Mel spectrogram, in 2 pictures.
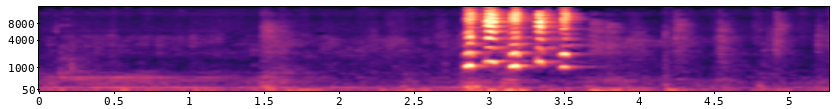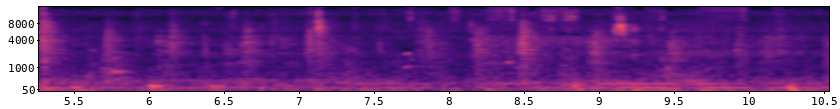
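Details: Five-week-old bottle-fed rescue puppies indoors; a sudden burst of four or five rapid, high, squealing yelps near the third second, then soft shuffling, faint squeaks and small clicks over a steady low hum.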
